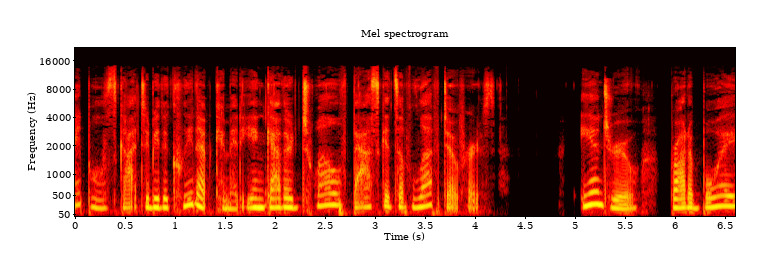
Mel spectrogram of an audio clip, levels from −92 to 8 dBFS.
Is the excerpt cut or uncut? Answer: cut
